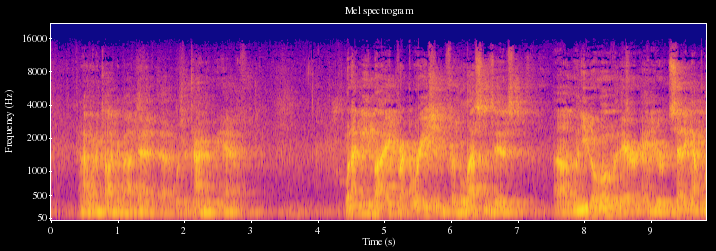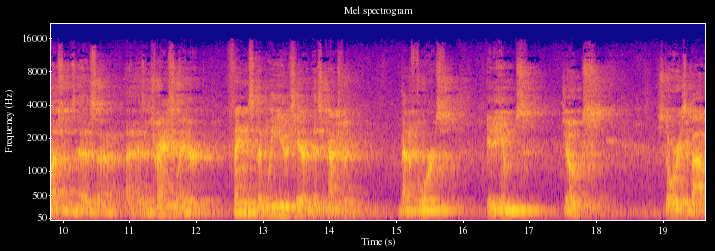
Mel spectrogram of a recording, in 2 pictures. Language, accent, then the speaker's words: English; Weirton, West Virginia, United States; I'm born and raised in Weirton.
